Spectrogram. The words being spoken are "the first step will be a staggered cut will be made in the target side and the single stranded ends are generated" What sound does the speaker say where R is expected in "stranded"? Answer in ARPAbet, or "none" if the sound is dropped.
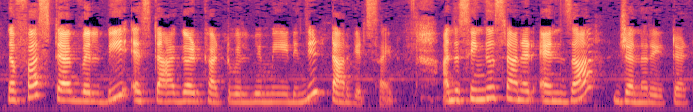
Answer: none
